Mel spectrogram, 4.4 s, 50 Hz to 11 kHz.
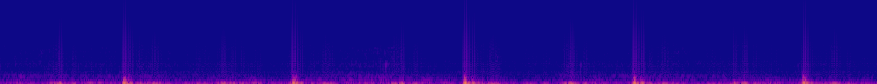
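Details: A 34-year-old male at rest, lying in bed at night, records his own heart over the tricuspid area: steady low thumping at about 70 beats a minute, regular rhythm without added sounds, normal heart sounds.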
